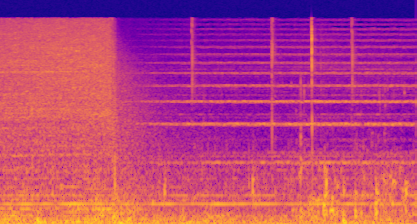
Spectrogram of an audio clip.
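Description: Tense, suspenseful drama score with a steady low drone, mixed with muffled underwater ambience. A high hiss fades away about a second in, and faint sharp clicks follow at uneven intervals.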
